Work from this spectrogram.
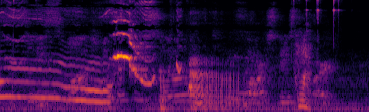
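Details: Rat Terrier in its kennel, settling because a person is downstairs; a long, clear whine slowly sliding downward, then a brief higher yelp and softer muffled whimpers in a small room.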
